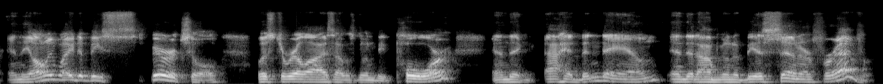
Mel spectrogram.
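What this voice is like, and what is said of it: Southern American accent. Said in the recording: “rural Tennessee, where I get this Southern accent from”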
